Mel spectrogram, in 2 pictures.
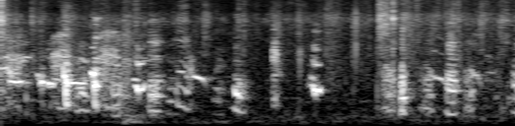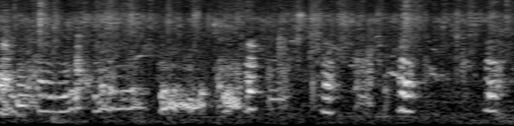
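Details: Roosters and hens on a chicken farm making noise: a dense chorus of overlapping clucks and short cackling notes from many birds, fairly distant and continuous.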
